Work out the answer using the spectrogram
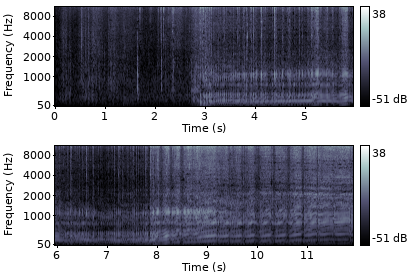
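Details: Two-stroke snowmobile after replacing the jackshaft bearings and two hours of riding: it starts and revs up and down with a raspy, uneven edge following the throttle. Abnormal revving noise; the owner suspects an exhaust leak, not confirmed.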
